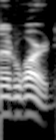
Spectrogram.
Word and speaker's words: Edouard: You don't have to look far down the list, until you find Crystal Palace's Edouard. – Yeah. – If I'm saying that correctly. – Yeah, Hudson Edouard.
